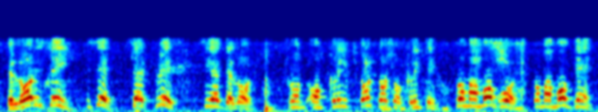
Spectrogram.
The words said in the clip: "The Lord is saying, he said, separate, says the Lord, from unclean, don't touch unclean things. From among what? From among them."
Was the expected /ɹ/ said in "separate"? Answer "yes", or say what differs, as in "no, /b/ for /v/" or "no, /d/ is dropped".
yes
